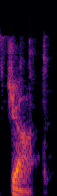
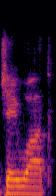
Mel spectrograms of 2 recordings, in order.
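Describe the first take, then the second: First: It is said as 'jot', without a w sound. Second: It is said as 'jwot', with a w sound. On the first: This is the official way of saying it. "the official pronunciation of J W T is J O T" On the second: This is the speaker's habitual way of saying it. "I always call it J WOT"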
